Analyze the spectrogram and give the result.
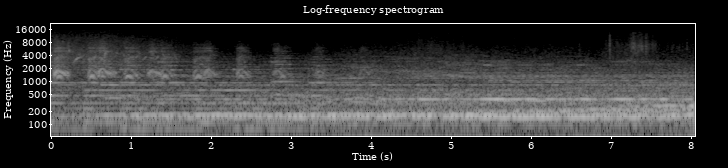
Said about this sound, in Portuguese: É, ah, essas aves, elas são. É, são o quê? Urubu? Corvos, que também costumam ir atrás de carniça.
